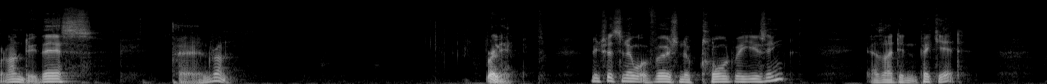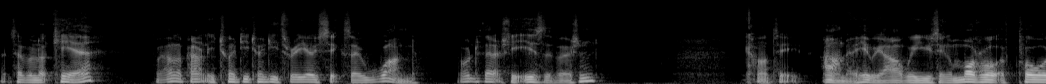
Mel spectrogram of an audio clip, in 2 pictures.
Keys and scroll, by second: 0.5 super+z, 1.6 ctrl+r.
